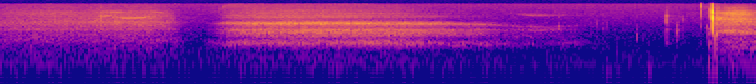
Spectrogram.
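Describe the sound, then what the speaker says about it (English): A slow, soft exhale during a yoga stretch, heard as breathy air sustained for a couple of seconds after a brief earlier breath, close and quiet, ending with a few small clicks. "breathe out here."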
